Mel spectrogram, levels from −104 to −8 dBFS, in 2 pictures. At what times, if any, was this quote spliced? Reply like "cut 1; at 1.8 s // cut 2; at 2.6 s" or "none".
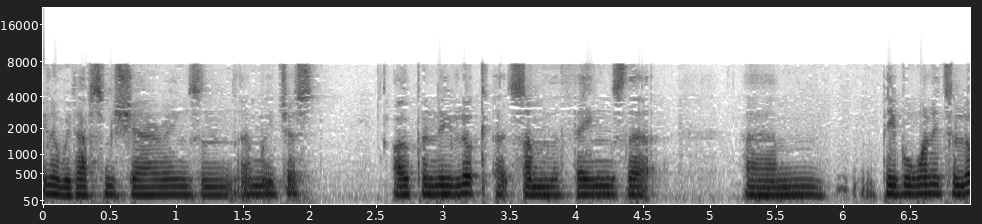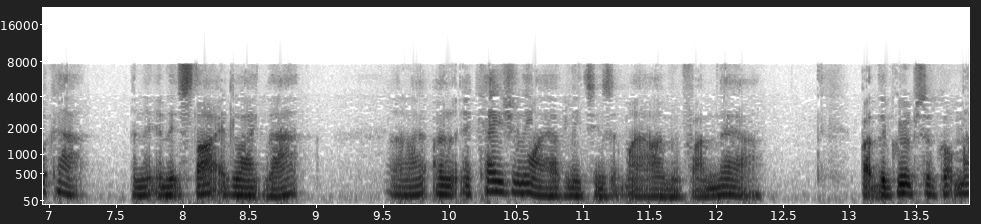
cut 1; at 9.5 s // cut 2; at 10.6 s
